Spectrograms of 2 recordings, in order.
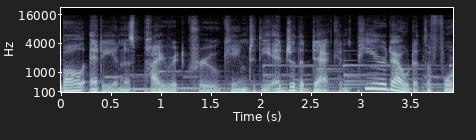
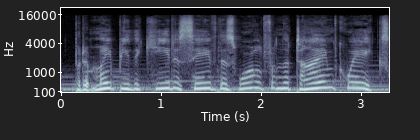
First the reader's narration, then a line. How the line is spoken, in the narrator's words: cried Bramble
